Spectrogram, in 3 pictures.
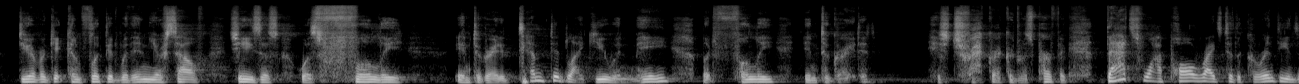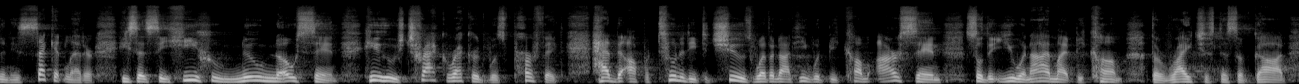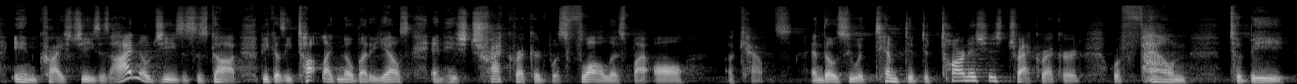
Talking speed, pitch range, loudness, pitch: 170 wpm, 105-140 Hz, -24 LUFS, 120 Hz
